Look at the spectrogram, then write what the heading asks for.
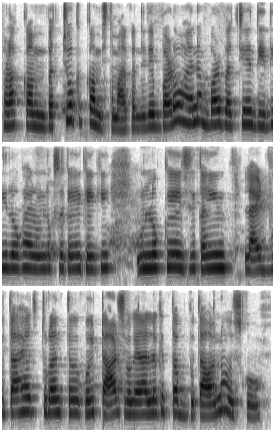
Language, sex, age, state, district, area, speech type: Hindi, female, 18-30, Uttar Pradesh, Prayagraj, urban, spontaneous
